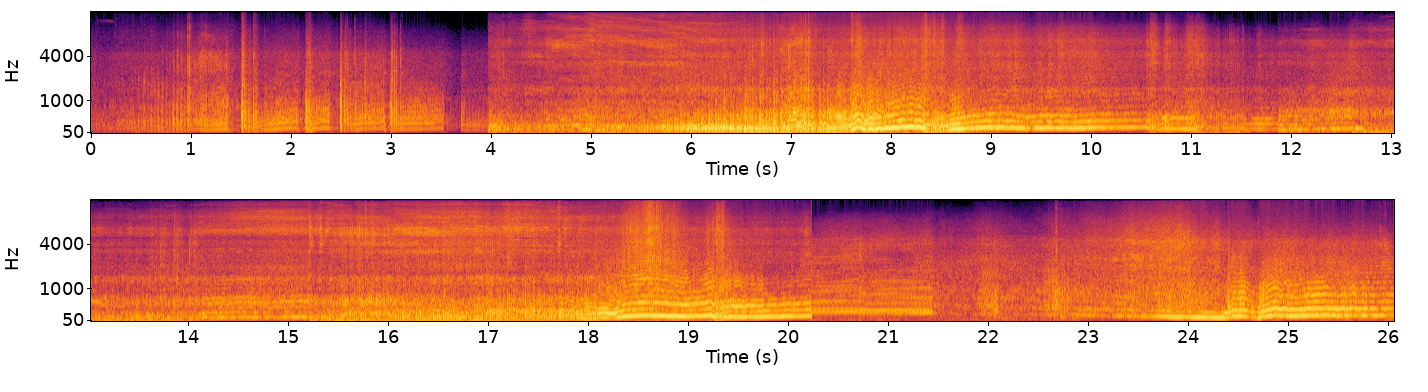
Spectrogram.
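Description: Rally cars driven flat out on a tarmac stage, several in turn. Their engines rev hard, rising in pitch and dropping back again and again through gear changes. The sound is loudest as a car passes close by.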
